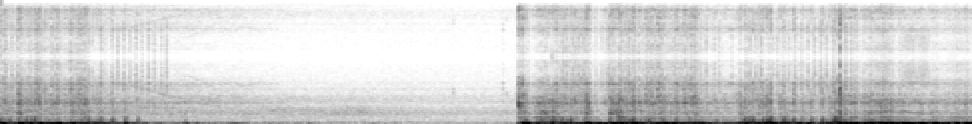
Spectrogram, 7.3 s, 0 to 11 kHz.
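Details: BMW R1200GS Adventure twin idles unevenly, dies to near silence, then abruptly fires back up; an intermittent stall and rough idle, typically after about 20 miles of fast A-road riding once in traffic.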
